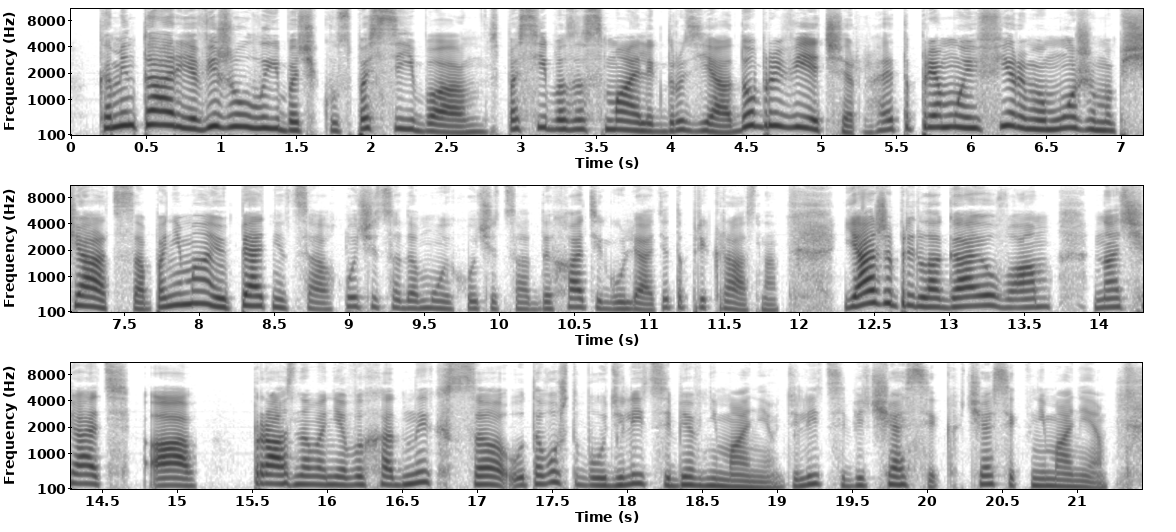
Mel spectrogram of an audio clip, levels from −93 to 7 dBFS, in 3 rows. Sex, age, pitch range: female, 30-49, 175-240 Hz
